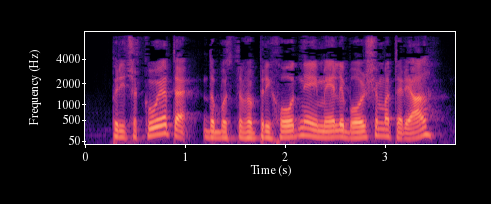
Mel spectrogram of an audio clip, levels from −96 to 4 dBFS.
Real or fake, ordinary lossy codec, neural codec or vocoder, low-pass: fake; MP3, 32 kbps; codec, 16 kHz, 4 kbps, X-Codec, HuBERT features, trained on LibriSpeech; 7.2 kHz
